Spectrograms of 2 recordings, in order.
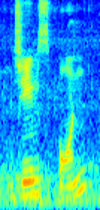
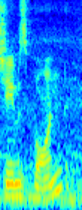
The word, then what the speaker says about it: James Pond: called which is called James Pond which a lot of people actually mispronounced as James Bond and so we here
